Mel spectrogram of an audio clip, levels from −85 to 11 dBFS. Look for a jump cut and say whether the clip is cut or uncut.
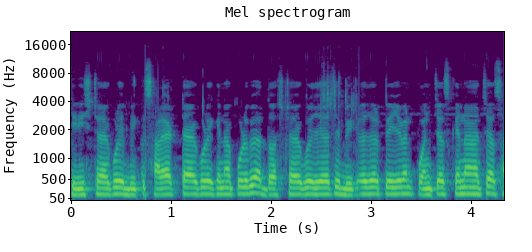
cut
